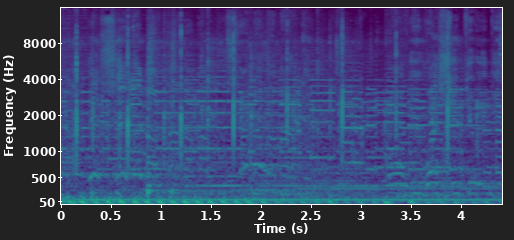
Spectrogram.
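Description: Live worship band music: keyboard and guitars over a strong bass and a steady drum beat, with voices singing along. It eases off slightly near the end.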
